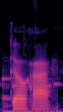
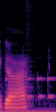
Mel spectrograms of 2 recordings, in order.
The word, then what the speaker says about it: Gauher: is functional product design with me here is goha J hi goha hello how are you I'm fine I hope I'm pronouncing your name the right way anyway that's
